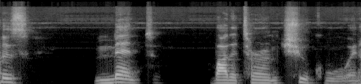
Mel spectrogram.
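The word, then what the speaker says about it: Chukwu: what is what is meant by the term chuku and how do you actually really say it all right I want to give you Pro it's it's pronounced chiu chuku okay um it's Chi and uku okay and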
